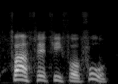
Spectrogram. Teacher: Los dientes de arriba tocan los labios abajo. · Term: labiodental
